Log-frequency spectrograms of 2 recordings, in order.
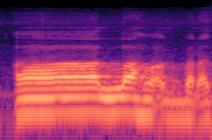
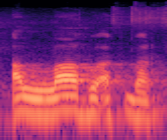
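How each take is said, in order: First: A vowel is drawn out long. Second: The vowels are kept at normal length. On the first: It asks whether God is great. The speaker calls it wrong. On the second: It declares that God is great. The speaker calls it right.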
